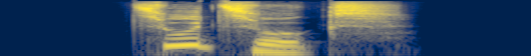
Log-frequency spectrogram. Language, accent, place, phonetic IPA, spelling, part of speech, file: German, Germany, Berlin, [ˈt͡suːt͡suːks], Zuzugs, noun, De-Zuzugs.ogg
- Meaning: genitive singular of Zuzug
